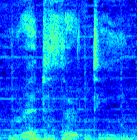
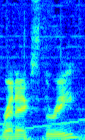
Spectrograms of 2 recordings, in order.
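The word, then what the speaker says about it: Red XIII: when I was younger I did not know how Roman numerals worked phonetically so I would call call it like I knew some of it but not enough so I would call a red 13 red X3 cuz I didn't realize that X was also part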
